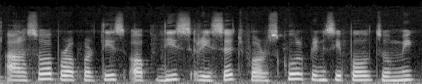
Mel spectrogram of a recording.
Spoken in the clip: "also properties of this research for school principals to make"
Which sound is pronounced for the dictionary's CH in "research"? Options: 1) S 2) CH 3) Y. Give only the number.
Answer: 2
